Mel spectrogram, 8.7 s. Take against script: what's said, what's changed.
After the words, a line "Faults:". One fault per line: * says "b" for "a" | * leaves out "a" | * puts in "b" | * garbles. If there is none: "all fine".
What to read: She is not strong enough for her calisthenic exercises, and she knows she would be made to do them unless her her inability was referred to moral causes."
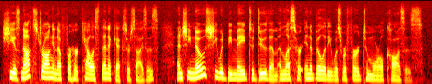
She is not strong enough for her calisthenic exercises, and she knows she would be made to do them unless her inability was referred to moral causes."
Faults:
* leaves out "her"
